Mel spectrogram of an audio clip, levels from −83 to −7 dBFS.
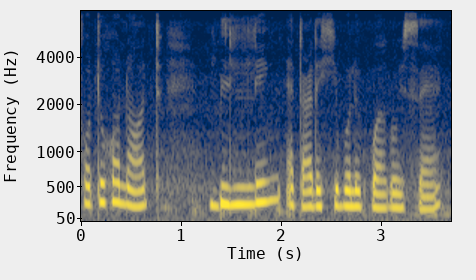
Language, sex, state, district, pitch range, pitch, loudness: Assamese, female, Assam, Kamrup Metropolitan, 220-255 Hz, 235 Hz, -14 LUFS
